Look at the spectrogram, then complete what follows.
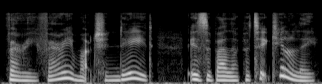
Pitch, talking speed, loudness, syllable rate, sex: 215 Hz, 110 wpm, -18 LUFS, 5.8 syllables/s, female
